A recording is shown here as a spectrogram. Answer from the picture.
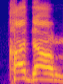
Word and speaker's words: Qadar: Then there's a third word, which is Qadar, with a fatha on the dal. So don't mix Qadr and Qadar.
